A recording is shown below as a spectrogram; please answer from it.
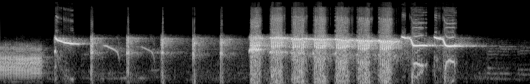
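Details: Song of a Nias hill myna, a lure for encouraging other birds to sing: a low gurgle, falling whistled slurs between clicks, a loud run of harsh rapid pulses, then two bright downslurred whistles.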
